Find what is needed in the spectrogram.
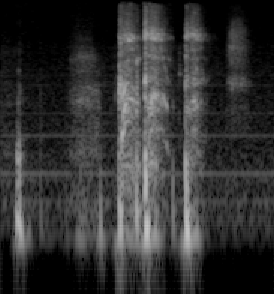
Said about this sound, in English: Smoker's cough, too.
